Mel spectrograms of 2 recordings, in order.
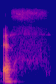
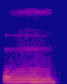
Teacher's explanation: if you hold your finger here s you don't vibrate your voice box versus the z z you vibrate your voice box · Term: unvoiced consonants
